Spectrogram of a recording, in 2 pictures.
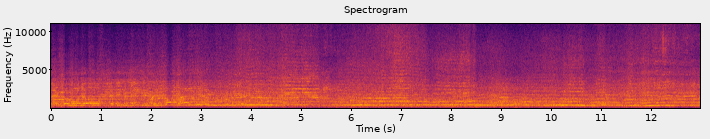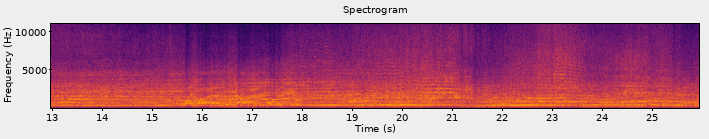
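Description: Race car engines roar loudly as they speed around a dirt track.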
